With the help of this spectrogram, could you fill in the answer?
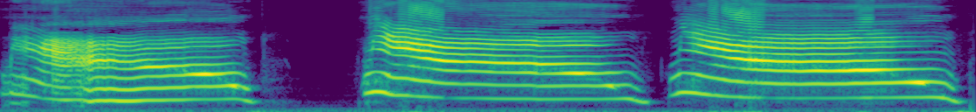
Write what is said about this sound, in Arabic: ووقف أمام باب بيت يارا وهو يموء بصوت عال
